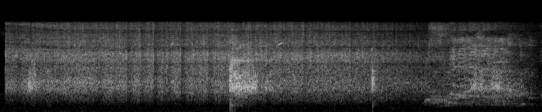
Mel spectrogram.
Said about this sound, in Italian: Beh, ascolta, ma perché hai messo la risata? No, scusami, cioè, dopo gli applausi la risata, cioè, Cocco, basta, eh, far la regia così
